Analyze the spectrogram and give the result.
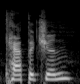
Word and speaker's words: capuchin: However, those days are over after a nine-month-old capuchin, that's the right way to pronounce that, named Jojo bit an eight-year-old boy on the finger.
